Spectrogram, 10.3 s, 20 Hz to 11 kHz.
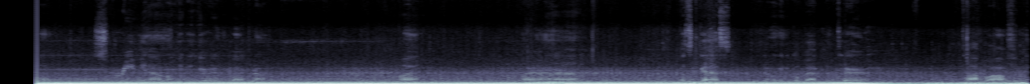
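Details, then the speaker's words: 2001 Honda CR-V, about 25 years old, with a failing water pump replaced a year earlier along with the timing belt; it shook badly and runs with a lumpy, stumbling beat; owner suspects a worn pump pulley throwing the timing off. "But eventually um, at some point I got to light and the CRV just started shaking like when the timing is off it just started shaking all crazy."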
